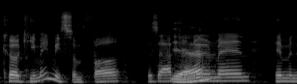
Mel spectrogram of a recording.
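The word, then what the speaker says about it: phở: Yeah, in Vietnamese it's pho. Okay. Yeah, closer to that.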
